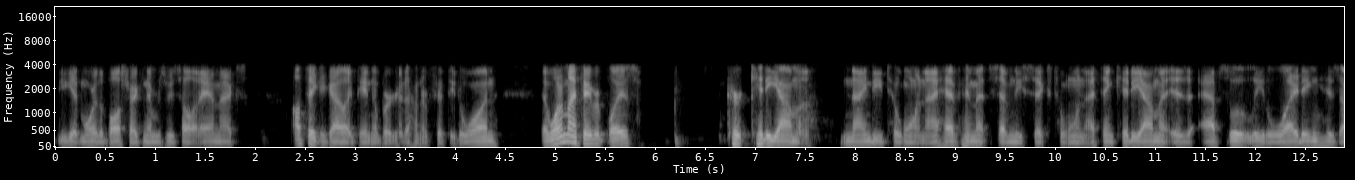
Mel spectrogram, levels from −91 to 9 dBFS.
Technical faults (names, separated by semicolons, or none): VoIP packet loss concealed by the speech codec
